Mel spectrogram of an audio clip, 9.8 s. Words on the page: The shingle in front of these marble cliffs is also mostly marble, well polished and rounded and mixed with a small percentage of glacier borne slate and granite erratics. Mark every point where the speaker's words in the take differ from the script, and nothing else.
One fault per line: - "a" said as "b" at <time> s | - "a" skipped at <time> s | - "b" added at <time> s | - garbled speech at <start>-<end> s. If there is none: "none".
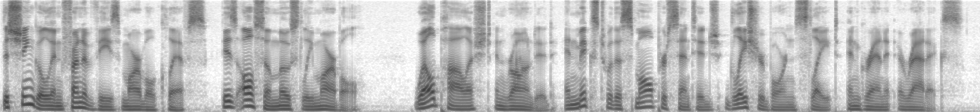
- "of" skipped at 7.2 s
